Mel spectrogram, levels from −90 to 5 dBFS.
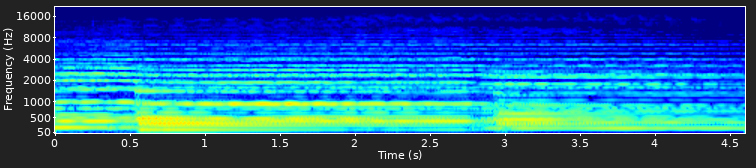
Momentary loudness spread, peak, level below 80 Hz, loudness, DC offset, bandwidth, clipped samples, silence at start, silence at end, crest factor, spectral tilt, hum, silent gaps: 11 LU; -14 dBFS; -74 dBFS; -31 LUFS; under 0.1%; 17 kHz; under 0.1%; 0 s; 0 s; 16 dB; -6 dB/octave; none; none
